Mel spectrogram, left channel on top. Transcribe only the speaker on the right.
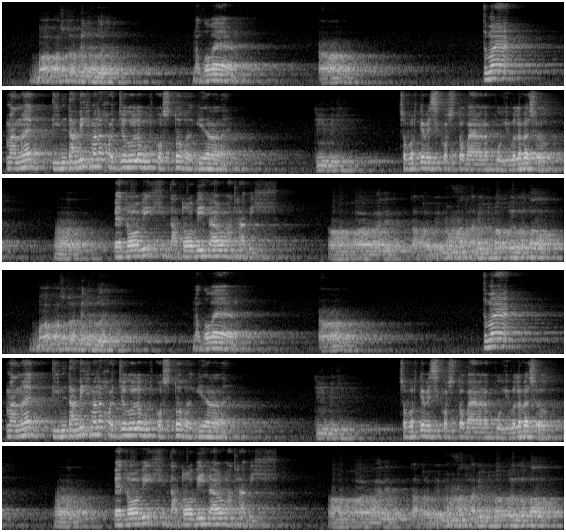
নক
নকবাই আৰু
তোমাৰ মানুহে তিনটা বিষ মানে সহ্য কৰিবলে বহুত কষ্ট হয় কি জানানাই?
চবতকে বেছি কষ্ট পায় মানে পঢ়িবলৈ পাইছোঁ আৰু
পেটৰ বিষ দাঁতৰ বিষ আৰু মাথা বিষ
